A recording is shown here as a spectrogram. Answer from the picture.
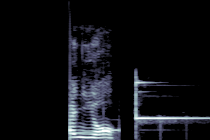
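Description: A brief high-pitched vocal sound with a wavering pitch, followed about half a second later by a bright electronic ding sound effect that rings out and fades slowly.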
